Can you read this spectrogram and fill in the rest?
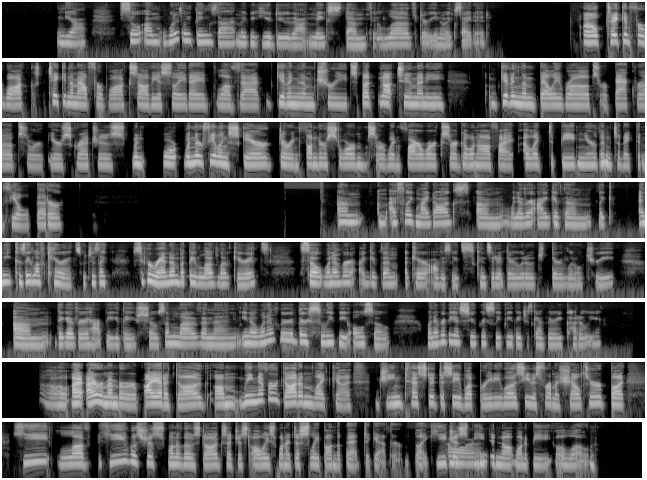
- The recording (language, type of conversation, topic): English, unstructured, How do pets show their owners that they love them?
- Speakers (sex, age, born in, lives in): female, 20-24, United States, United States; female, 30-34, United States, United States
- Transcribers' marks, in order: tapping; static; distorted speech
